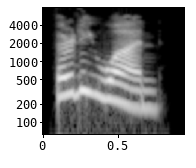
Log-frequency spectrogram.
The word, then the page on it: 31: British English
